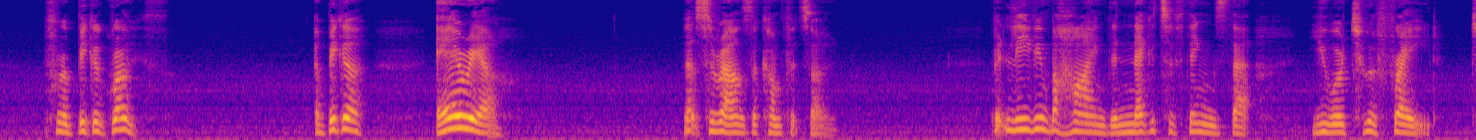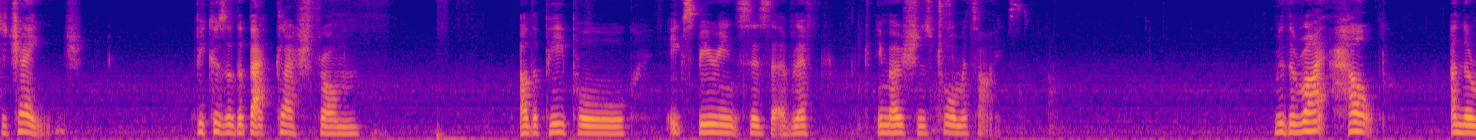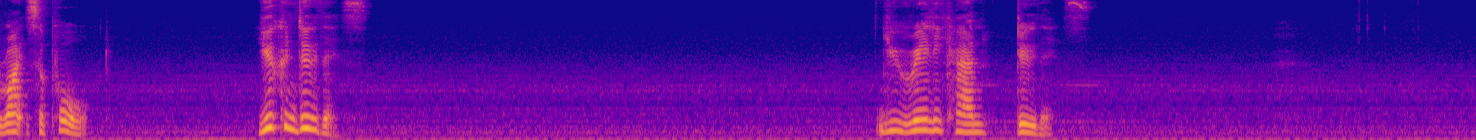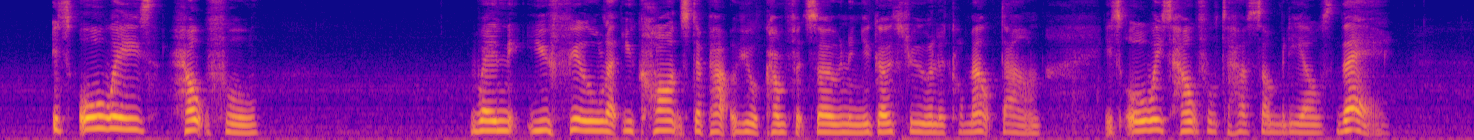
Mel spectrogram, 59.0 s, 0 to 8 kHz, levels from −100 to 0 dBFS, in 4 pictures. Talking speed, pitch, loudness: 85 wpm, 155 Hz, -27 LUFS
